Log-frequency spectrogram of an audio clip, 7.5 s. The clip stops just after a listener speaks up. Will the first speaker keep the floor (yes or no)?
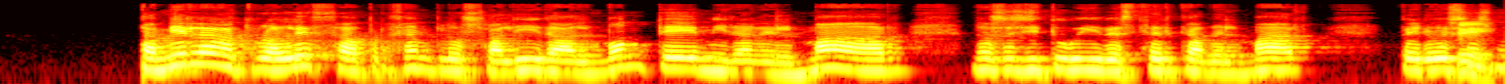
yes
